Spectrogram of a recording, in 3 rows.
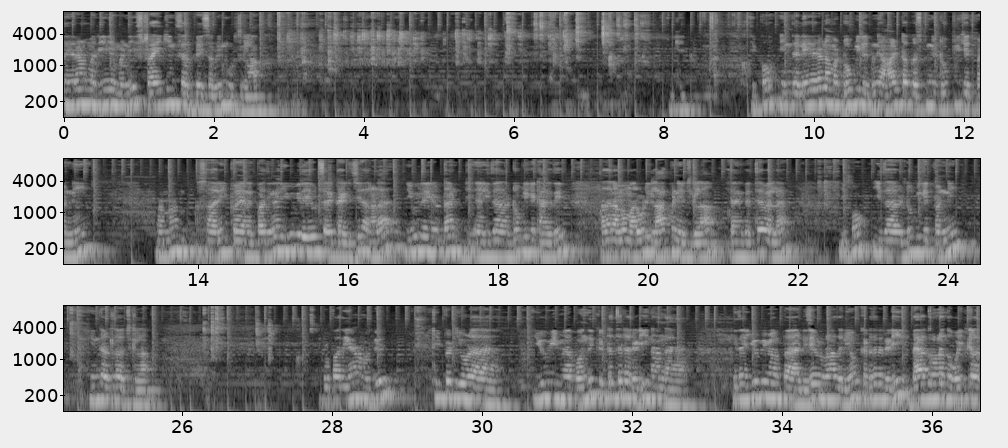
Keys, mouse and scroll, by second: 0.4 click, 1.9 click, 2.7-7.2 typing, 7.2 Return, 9.0 click, 12.0-16.6 alt+drag, 17.1 alt+click, 19.4 click, 23.3-27.0 alt+drag, 27.0 z, 27.1 right click, 27.5 click, 33.7 click.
